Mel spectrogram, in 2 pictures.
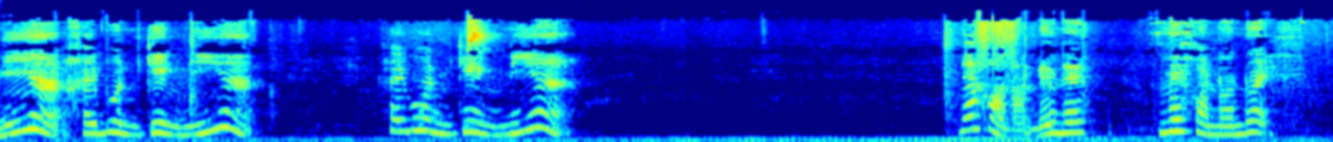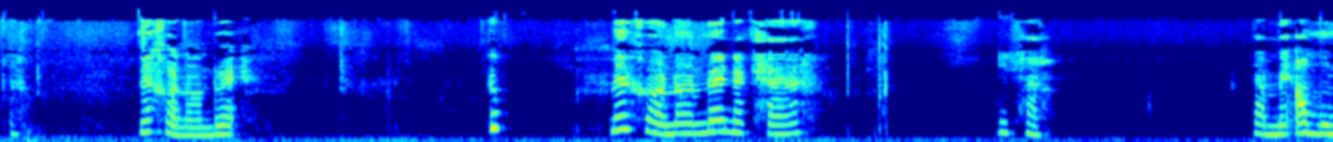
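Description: A young woman talks playfully and animatedly close by.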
